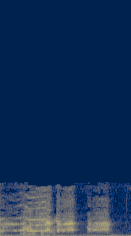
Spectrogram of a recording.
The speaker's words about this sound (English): Can everybody hear the chickens?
